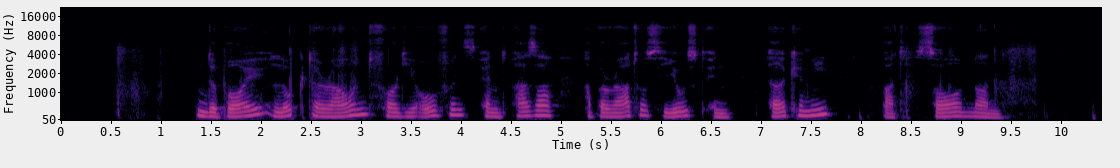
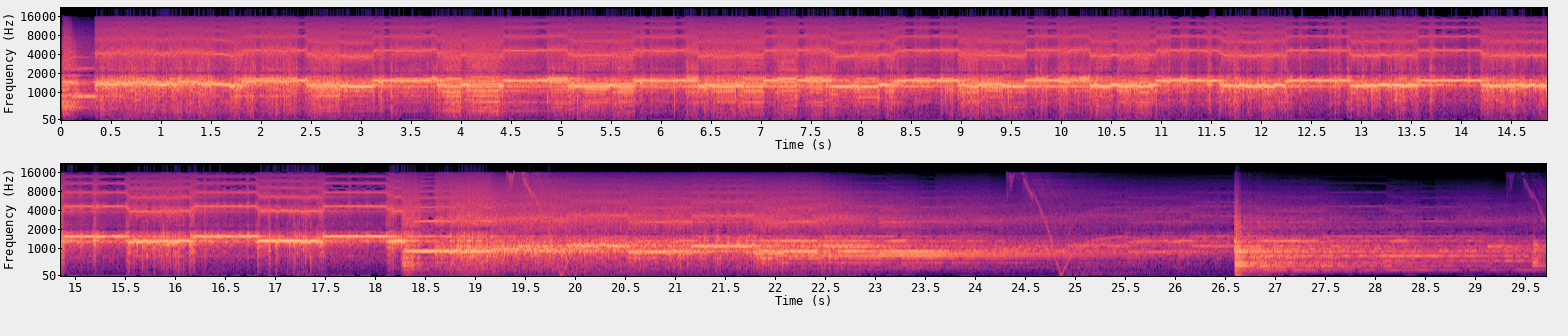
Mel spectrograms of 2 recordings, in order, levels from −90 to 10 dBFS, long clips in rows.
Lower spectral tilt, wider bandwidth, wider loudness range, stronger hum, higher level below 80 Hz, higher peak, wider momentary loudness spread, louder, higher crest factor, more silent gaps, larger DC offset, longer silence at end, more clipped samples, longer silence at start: first, -6.5 dB/octave vs 1.5 dB/octave; second, 13.5 kHz vs 16.5 kHz; second, 3 LU vs 10 LU; neither; second, -80 dBFS vs -50 dBFS; second, -26 dBFS vs 0 dBFS; second, 12 LU vs 16 LU; second, -44 LUFS vs -5 LUFS; first, 18 dB vs 6 dB; neither; second, under 0.1% vs 0.1%; first, 0.65 s vs 0 s; second, under 0.1% vs 0.4%; first, 0.55 s vs 0 s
